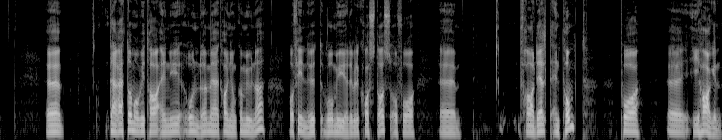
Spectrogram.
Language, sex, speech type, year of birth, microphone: Norwegian, male, spontaneous, 1951, Shure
